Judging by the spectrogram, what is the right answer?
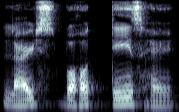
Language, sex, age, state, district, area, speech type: Urdu, male, 30-45, Telangana, Hyderabad, urban, read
